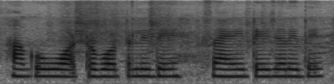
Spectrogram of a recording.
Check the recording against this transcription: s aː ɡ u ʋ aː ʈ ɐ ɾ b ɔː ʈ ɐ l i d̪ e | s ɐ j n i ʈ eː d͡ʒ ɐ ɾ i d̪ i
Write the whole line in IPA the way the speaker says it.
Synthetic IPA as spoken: h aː ɡ u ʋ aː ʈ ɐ ɾ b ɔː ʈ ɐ l i d̪ e | s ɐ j n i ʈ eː d͡ʒ ɐ ɾ i d̪ e

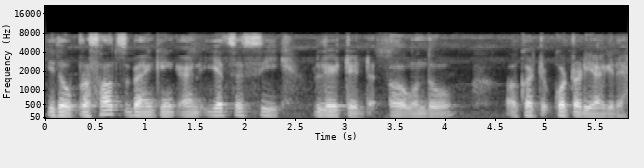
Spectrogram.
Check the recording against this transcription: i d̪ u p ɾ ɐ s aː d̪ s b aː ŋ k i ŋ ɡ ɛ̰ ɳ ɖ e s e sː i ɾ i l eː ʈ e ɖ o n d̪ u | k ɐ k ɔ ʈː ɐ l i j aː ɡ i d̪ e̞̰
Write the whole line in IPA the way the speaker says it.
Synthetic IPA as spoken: i d̪ u p ɾ ɐ s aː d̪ s b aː ŋ k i ŋ ɡ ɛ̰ ɳ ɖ e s e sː i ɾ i l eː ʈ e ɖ o n d̪ u | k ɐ k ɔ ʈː ɐ ɽ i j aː ɡ i d̪ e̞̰

